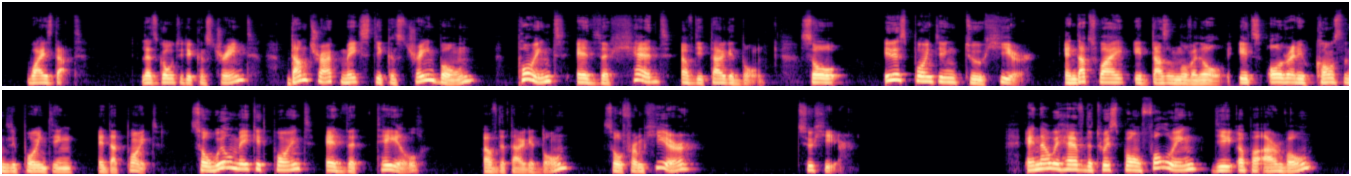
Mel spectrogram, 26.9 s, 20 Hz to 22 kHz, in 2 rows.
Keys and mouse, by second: 2.6 click, 2.6 d, 3.0-4.9 d, 8.6-10.4 d, 11.6-17.1 middle drag, 15.0 d, 17.1-18.5 drag, 18.5 middle click, 18.8-22.9 d, 19.6 click, 24.3 r, 26.3 click.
